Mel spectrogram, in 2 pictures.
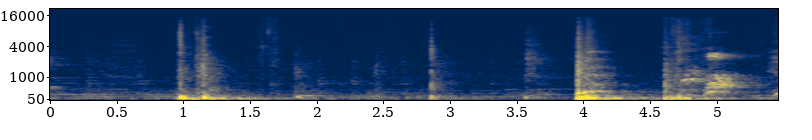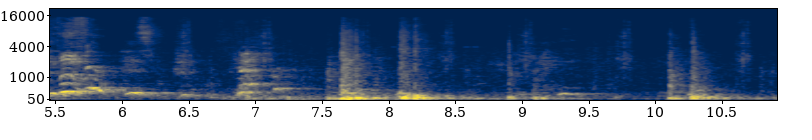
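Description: Feet stamp and thud on a hard floor in an echoing room.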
